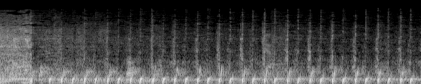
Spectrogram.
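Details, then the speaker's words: Yamaha Mio M3 125 scooter engine idling steady and even with soft pulses, no knocks or noisy exhaust; engine healthy, though water entered the CVT gear ratio via the filter box, noisy only when riding. "normal masih bisa hidup normal karena nggak ada knalpot yang berisik juga untuk di bagian mesin ini suaranya masih lembut"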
